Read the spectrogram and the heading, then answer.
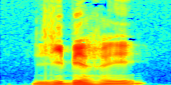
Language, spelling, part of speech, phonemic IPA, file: French, libérer, verb, /li.be.ʁe/, Fr-libérer.ogg
- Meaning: 1. to liberate, to set free, to release from captivity 2. to vacate, to move out of (e.g. a house)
